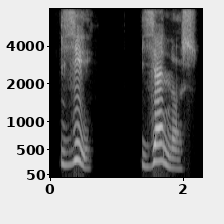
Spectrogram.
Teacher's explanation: This letter is tricky because the pronunciation changes depending on the surrounding vowels. When it precedes an I or an E vowel, it's pronounced very much like an English Y sound.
